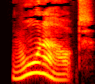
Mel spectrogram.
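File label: "worn out", British English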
